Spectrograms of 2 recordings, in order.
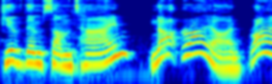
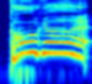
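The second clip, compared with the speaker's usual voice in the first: sharp high call of a name; 9 semitones higher, 3 dB louder than usual. Retold or imitated. Ryuki shouting to his knocked-out friend Koga, alarmed call.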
